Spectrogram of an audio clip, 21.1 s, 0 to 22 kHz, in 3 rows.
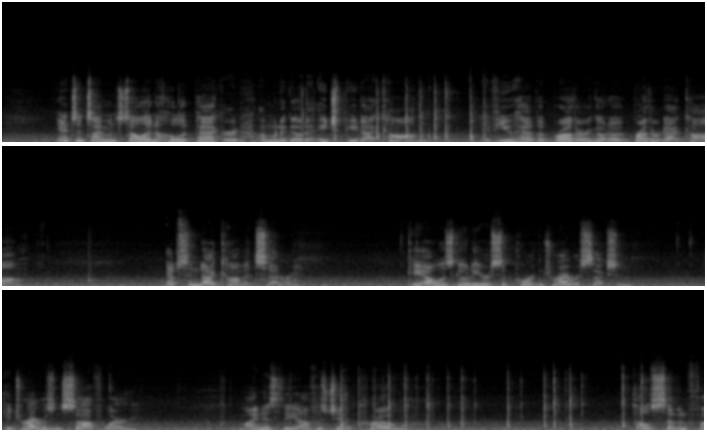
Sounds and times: Speech: 0:00.5 - 0:07.3, 0:08.6 - 0:10.1, 0:11.1 - 0:13.4, 0:14.0 - 0:15.5, 0:16.4 - 0:18.2, 0:20.3 - 0:21.0.

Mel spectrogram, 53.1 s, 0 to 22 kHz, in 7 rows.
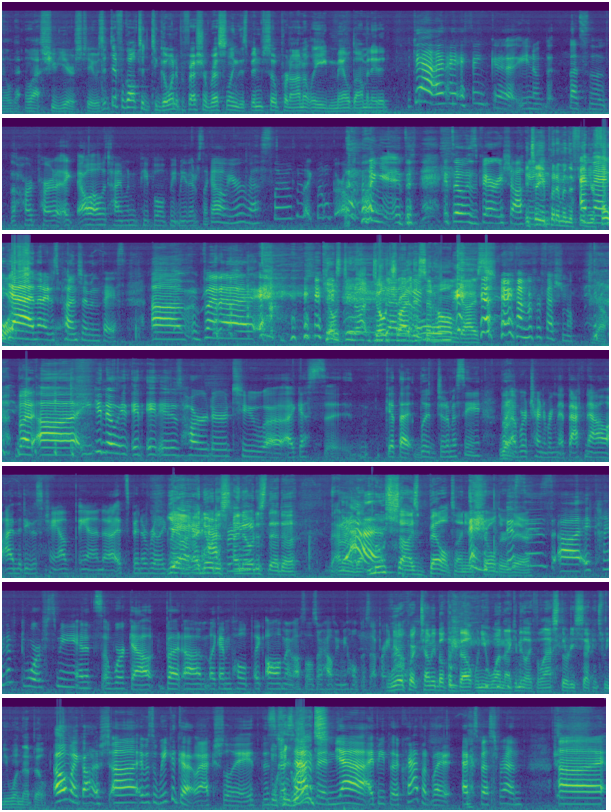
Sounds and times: Speech: 0:14.1 - 0:15.6, 0:19.2 - 0:21.7, 0:29.0 - 0:29.3, 0:32.3 - 0:37.8, 0:42.8 - 0:46.4, 0:48.7 - 0:50.1.

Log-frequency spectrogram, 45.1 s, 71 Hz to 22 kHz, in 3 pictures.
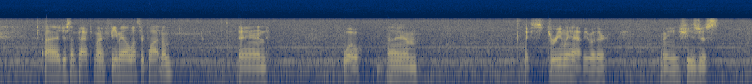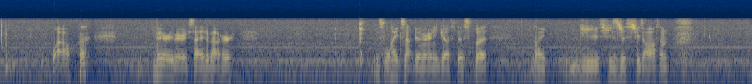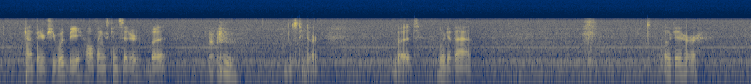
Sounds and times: Inside, small room: 0:00.0 - 0:45.1
Speech: 0:00.8 - 0:03.5, 0:04.8 - 0:05.4, 0:06.9 - 0:08.4, 0:10.4 - 0:12.2, 0:13.2 - 0:14.4, 0:16.1 - 0:16.8, 0:18.1 - 0:19.7, 0:22.5 - 0:24.8, 0:25.7 - 0:28.4, 0:30.6 - 0:33.4, 0:35.8 - 0:36.5, 0:37.9 - 0:39.6, 0:43.3 - 0:44.2.

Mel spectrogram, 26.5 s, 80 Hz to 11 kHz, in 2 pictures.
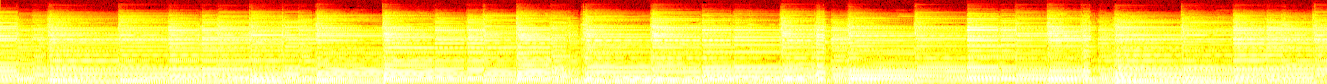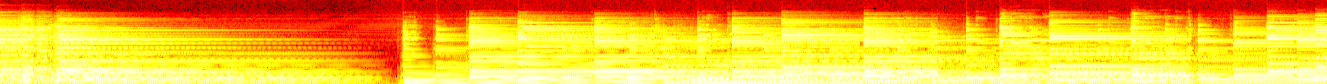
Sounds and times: Bass guitar: 0:00.0 - 0:26.5
Electric guitar: 0:00.0 - 0:26.5.

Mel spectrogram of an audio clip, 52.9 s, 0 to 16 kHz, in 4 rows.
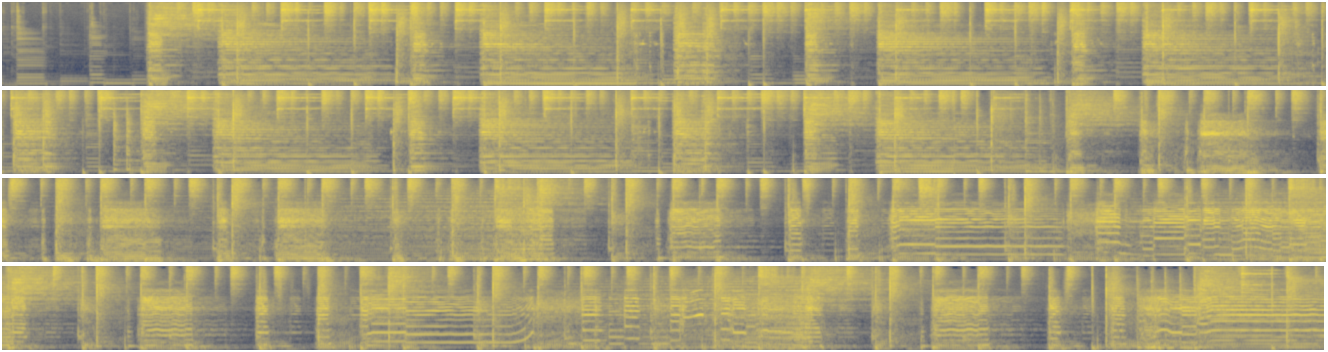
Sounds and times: Music: 0:00.0 - 0:52.9.

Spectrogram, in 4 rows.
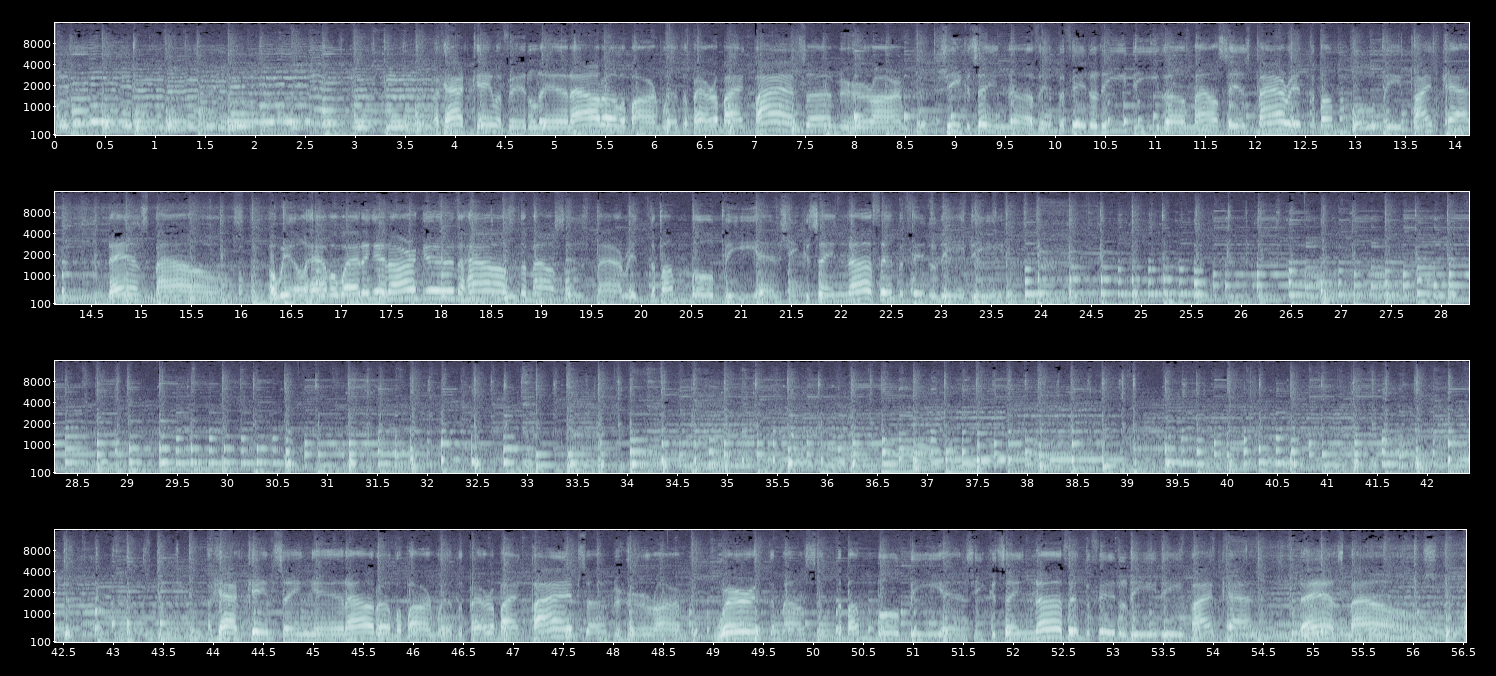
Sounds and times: Pizzicato: 0:00.0 - 0:56.5.

